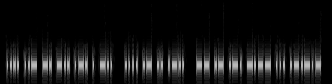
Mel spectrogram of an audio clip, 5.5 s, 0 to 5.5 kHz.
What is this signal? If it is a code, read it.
Morse code, heard as a keyed tone, about 40 wpm, 600 Hz. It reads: HUNDRED HAIL MARYS.
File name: the old man and the sea 2 40wpm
